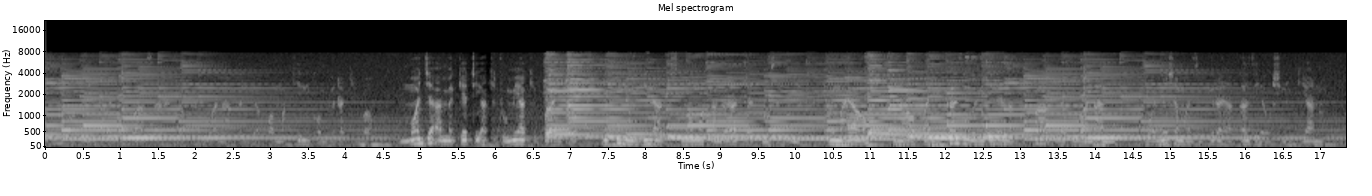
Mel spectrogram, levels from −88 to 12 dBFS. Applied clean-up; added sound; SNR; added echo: none; Harp; -5 dB; none.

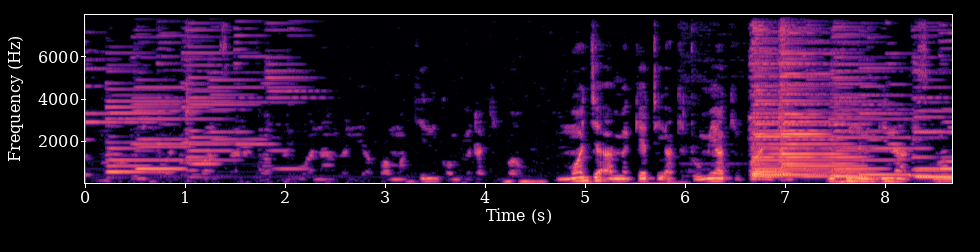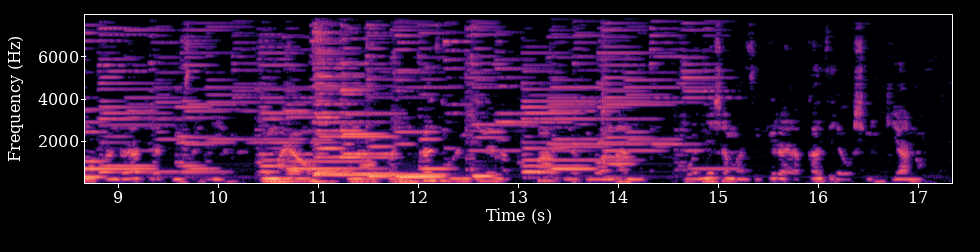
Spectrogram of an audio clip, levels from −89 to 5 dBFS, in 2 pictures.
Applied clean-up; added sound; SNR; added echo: classical method Wiener filter.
